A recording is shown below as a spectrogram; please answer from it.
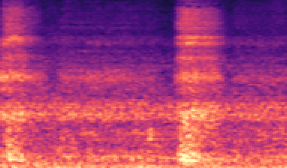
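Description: A person breathing audibly through the nose: two short exhales about a second and a half apart.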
